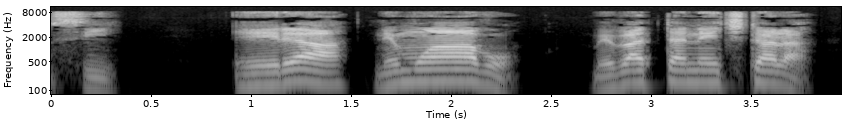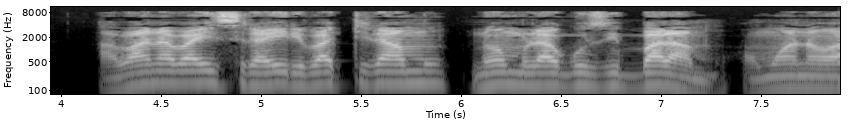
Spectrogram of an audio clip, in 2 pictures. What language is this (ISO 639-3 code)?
lug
